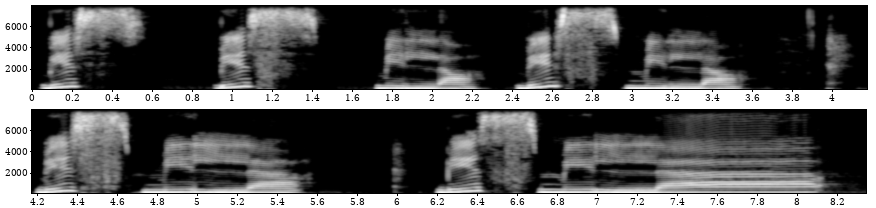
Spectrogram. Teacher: لام پہ کھڑا زبر ہے تو اسے تھوڑا سا لمبا کریں گے ، اللہ کا لام موٹا نہیں پڑھا جائے گا کیونکہ لفظ · سین کی آواز کو ہلائیں گے نہیں اور سین کی آواز کو سیٹی کی سے آواز سے ادا کریں گے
